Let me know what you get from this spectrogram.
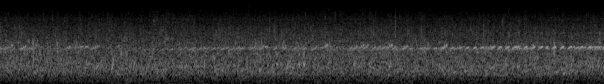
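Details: In a clear stream, a Kajika frog gives faint scattered notes, then breaks into a clear, quickening high trill toward the end, all against steady flowing-water noise.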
